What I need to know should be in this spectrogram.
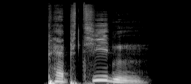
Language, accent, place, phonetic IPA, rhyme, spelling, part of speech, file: German, Germany, Berlin, [ˌpɛpˈtiːdn̩], -iːdn̩, Peptiden, noun, De-Peptiden.ogg
- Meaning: dative plural of Peptid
